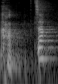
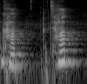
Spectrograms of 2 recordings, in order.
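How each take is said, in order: First: The second syllable starts with a tense consonant. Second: The second syllable starts with a plain consonant. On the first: The speaker calls it right. "된소리 되기 때문입니다" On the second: The speaker calls it wrong. "각작이 아니라"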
